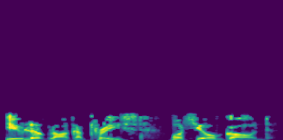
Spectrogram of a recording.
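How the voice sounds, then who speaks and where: A man's voice: a little high, huge pitch swings, normal speed, slightly rough, dry recording, voice pushed up, heavily acted. Man putting on a blunt old witch. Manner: dry, blunt, practical. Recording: narrow phone-like sound.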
